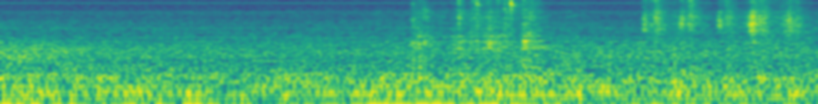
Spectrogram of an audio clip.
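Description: Near silence with faint light ticks and rustles in two small clusters, about two seconds in and again near the end, from a watercolour brush and paper being handled on the drawing board.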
